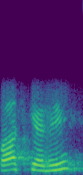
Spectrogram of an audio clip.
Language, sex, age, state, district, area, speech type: Hindi, female, 45-60, Bihar, Begusarai, rural, conversation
